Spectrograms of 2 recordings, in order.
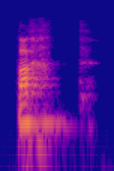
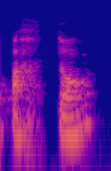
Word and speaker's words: partent: Anne, Luc, alors, partent et non partant. ¿Ya? La ENT de un verbo en ER a la tercera persona del plural jamás se pronuncia. ¿Ok? Es part y no partant.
